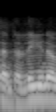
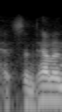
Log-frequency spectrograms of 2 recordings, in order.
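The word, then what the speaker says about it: St Helena: reason I hesitated at the end is it's pronounced s Elina which you said s El it was the right answer you made the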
